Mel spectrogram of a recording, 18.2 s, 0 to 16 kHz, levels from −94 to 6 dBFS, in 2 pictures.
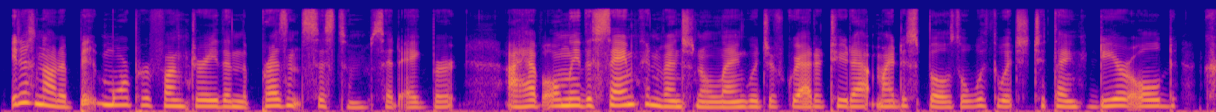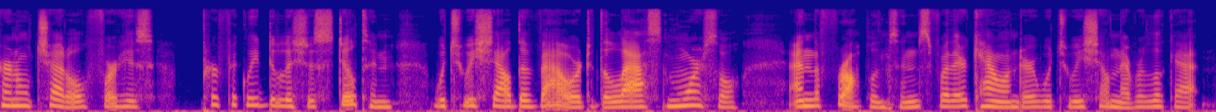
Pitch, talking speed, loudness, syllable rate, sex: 195 Hz, 190 wpm, -23 LUFS, 5.5 syllables/s, female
